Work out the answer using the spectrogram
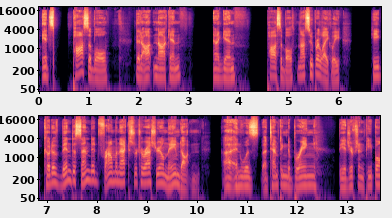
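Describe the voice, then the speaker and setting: Male podcast host, mid-pitched, rambling and self-correcting, dry close mic. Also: a little mellow, dry recording. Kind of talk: casual podcast monologue.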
